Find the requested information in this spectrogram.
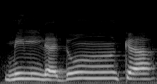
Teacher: نون ساکنہ لام سے مرج ہو رہا ہے، یہاں پر لام سے مدغم ہو رہا ہے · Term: ادغام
